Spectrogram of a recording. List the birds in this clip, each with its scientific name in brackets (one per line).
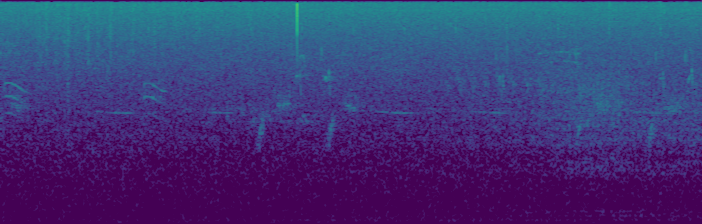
Red-fronted Barbet (Tricholaema diademata)
Sulphur-breasted Bushshrike (Telophorus sulfureopectus)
